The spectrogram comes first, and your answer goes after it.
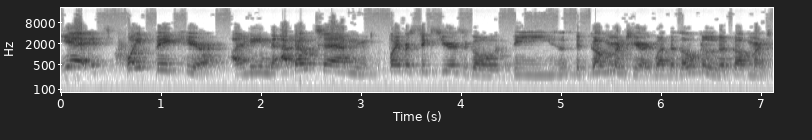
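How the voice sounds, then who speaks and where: A man with an Irish accent talks at a fairly slow pace with hardly any pauses. Noticeable background noise and audible room echo surround him. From Ireland. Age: 30s. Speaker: English teacher abroad. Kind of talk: interview.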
